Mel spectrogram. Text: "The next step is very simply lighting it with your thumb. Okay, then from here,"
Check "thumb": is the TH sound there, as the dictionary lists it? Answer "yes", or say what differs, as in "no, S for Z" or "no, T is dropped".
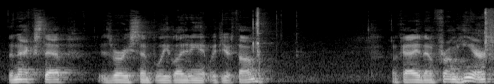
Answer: yes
